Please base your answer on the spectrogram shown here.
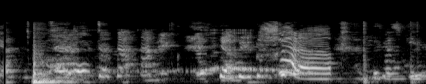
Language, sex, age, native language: Icelandic, female, 18-19, Icelandic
